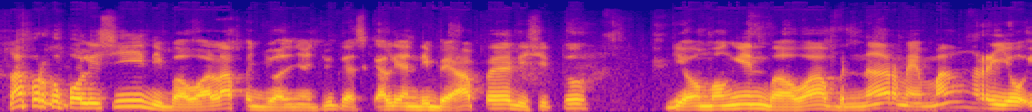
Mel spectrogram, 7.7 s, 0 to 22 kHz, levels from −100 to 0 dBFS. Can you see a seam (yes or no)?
no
